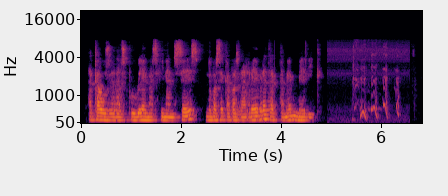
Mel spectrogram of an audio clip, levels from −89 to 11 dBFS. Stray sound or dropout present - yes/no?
yes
